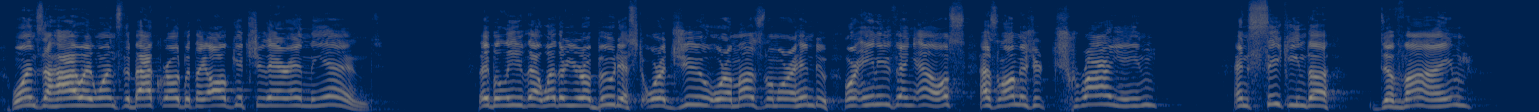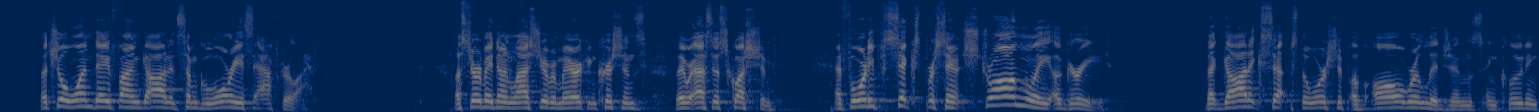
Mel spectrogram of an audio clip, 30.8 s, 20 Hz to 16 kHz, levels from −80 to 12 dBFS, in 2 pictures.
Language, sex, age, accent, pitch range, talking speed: English, male, 40-59, American, 175-240 Hz, 155 wpm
